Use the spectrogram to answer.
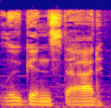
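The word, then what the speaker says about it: Lughnasadh: 1st it starts um I think it's pronounced lugan stad which is a Harvest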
